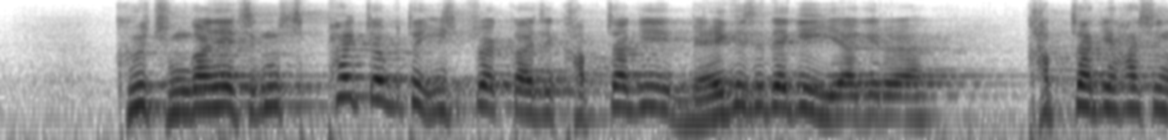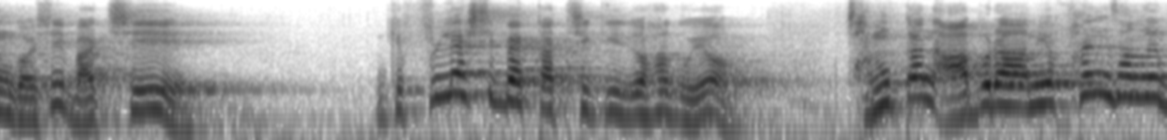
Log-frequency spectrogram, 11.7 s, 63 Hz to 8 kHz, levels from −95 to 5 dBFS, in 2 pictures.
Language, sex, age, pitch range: Korean, male, 30-49, 150-240 Hz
